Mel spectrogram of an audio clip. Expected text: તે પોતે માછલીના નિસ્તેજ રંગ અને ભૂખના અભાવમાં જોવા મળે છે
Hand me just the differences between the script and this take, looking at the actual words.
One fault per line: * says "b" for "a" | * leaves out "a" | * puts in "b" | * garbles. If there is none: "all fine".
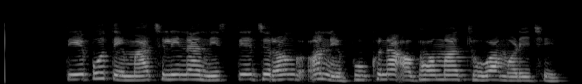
all fine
